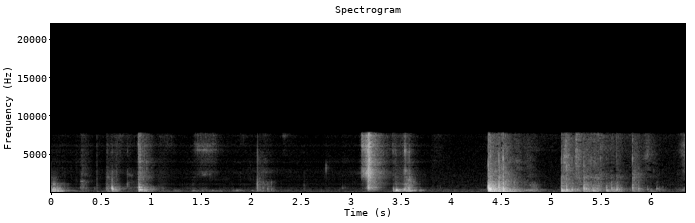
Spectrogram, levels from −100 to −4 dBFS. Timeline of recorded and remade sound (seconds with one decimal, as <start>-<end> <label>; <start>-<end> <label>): 0.0-3.8 remade; 3.8-6.3 recorded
